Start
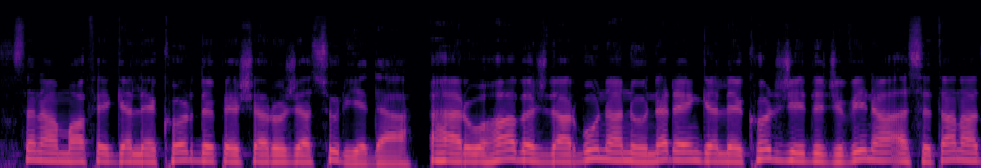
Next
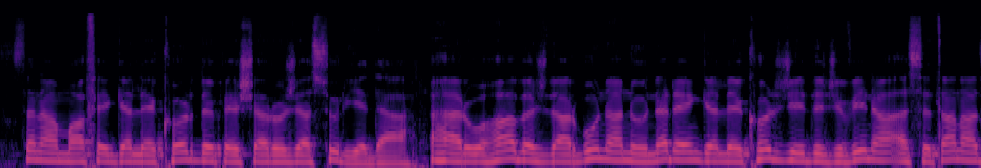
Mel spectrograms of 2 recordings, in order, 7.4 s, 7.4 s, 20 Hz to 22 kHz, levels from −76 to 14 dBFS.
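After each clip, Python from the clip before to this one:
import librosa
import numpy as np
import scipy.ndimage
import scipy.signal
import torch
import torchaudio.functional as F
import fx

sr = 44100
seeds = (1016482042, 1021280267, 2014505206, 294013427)

y = fx.sustainer(x, sr, db_per_s=82.0)
y = y * 10.0 ** (-4.5 / 20.0)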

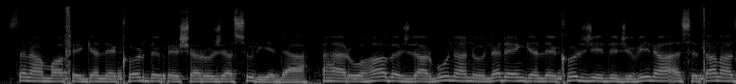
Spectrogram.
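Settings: y = fx.level_steps(x, sr, step_db=13)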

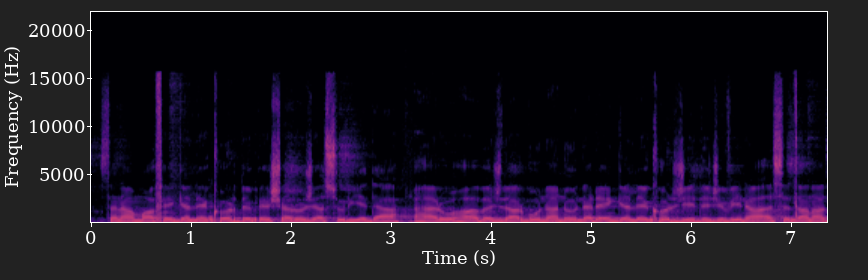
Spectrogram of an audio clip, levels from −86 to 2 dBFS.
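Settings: y = fx.rev_plate(x, sr, seeds[0], rt60_s=0.87, hf_ratio=0.8, predelay_ms=110, drr_db=15.5)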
